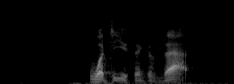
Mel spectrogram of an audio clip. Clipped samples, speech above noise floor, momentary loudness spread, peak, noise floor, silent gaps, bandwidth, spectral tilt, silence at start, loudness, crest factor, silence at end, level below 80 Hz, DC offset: under 0.1%; 37 dB; 12 LU; -20 dBFS; -75 dBFS; none; 16 kHz; -5 dB/octave; 0.75 s; -39 LUFS; 22 dB; 0.45 s; -68 dBFS; under 0.1%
